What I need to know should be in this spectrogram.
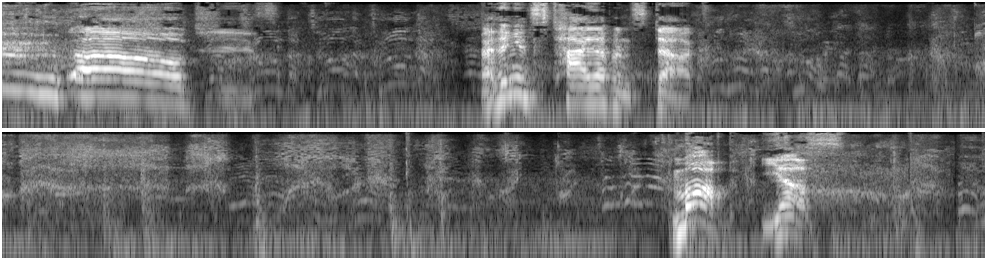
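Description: A young man exclaims loudly and with animation, close to a microphone.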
